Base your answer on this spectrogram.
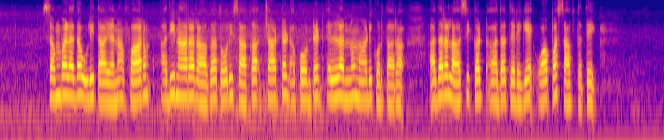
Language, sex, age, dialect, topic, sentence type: Kannada, female, 36-40, Central, banking, statement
